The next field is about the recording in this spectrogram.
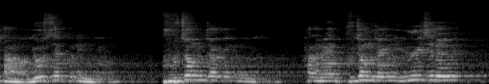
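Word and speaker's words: יוסף: 요셉이라는 이름의 기본적인 발음은 요세프입니다. 요세프 해보세요.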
